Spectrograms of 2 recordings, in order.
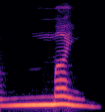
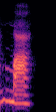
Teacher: Do palato aqui, que é mais o céu da boca, você vai ver que a língua bate no céu da boca, você vai ver que vai ter consoantes que o som vai sair pelo nariz e não vai sair pela boca, quando você fala mãe. Então, o som retumba nessa cavidade nasal, diferente de má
